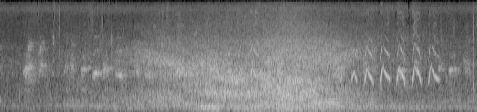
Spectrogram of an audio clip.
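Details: Chihuahua at a breeder's pet shop in Kobe, Japan; faint whines early, a long stretch of broad rushing noise, then a quick burst of sharp, rising-falling yelping whimpers near the end.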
